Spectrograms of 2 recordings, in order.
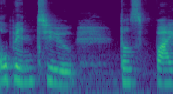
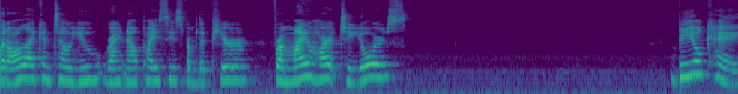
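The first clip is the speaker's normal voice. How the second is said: crying while speaking, tearful. Speaking to Pisces about their spiritual journey, crying while speaking. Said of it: "the reason why I'm crying".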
